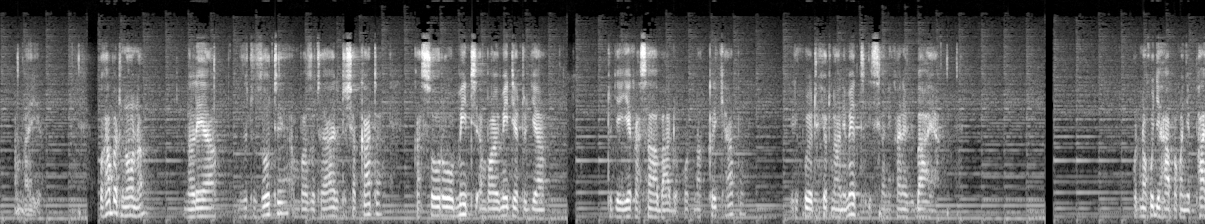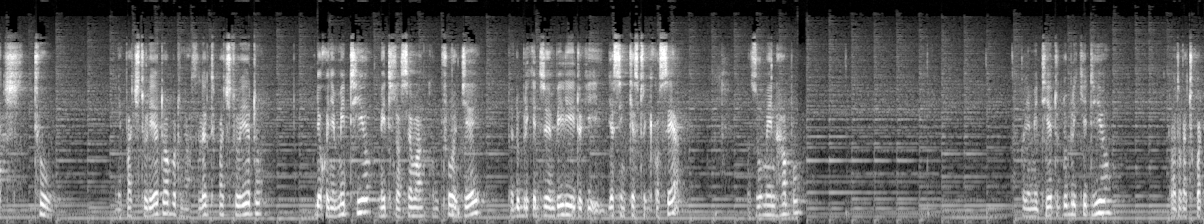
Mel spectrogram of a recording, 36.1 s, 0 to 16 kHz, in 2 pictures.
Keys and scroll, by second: 24.7 ctrl+j.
